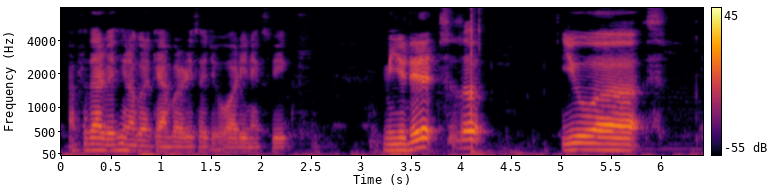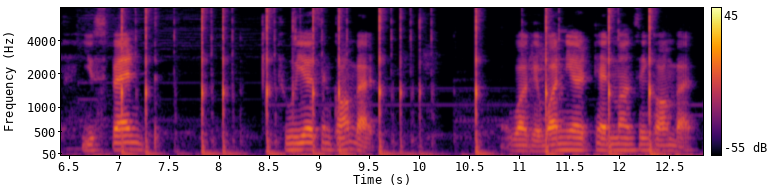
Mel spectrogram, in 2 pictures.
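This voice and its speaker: Young man, offhand profane streamer chatter, keyboard typing and mouse clicks clearly audible. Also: mid-range voice, moderate pace, long pauses, noisy background. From Singapore. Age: young adult. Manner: offhand, profane, mutters to himself between chat replies. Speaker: game streamer. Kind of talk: casual live-stream chatter while gaming.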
